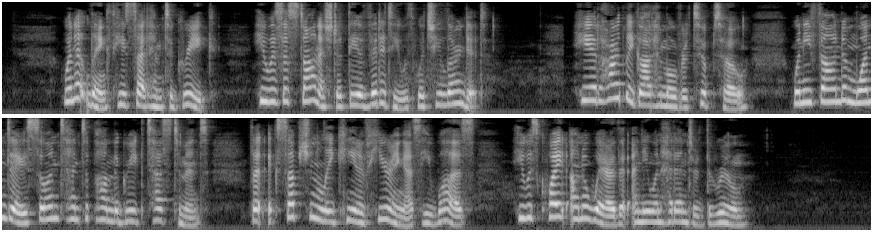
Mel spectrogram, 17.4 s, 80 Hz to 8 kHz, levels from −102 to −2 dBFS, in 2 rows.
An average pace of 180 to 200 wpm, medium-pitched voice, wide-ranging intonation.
No: average, 195 wpm; very high, 260 Hz; wide, 5.9 semitones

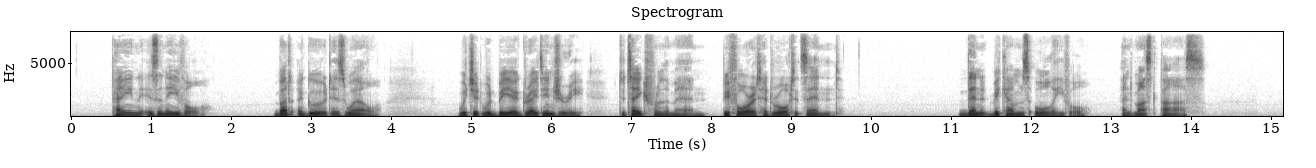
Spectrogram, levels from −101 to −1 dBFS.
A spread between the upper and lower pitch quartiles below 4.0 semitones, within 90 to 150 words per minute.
No: average, 4.7 semitones; average, 140 wpm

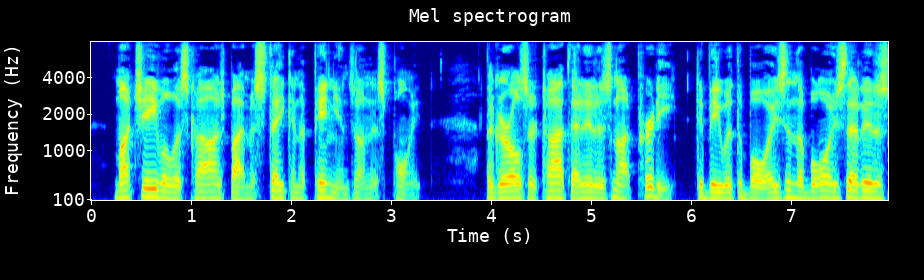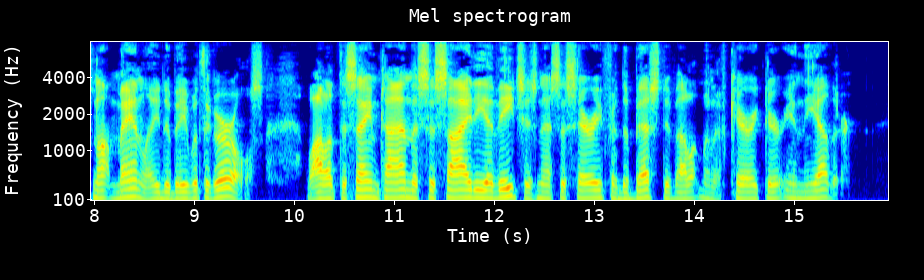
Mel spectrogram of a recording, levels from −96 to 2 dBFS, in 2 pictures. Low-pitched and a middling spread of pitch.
No: low, 130 Hz; narrow, 2.2 semitones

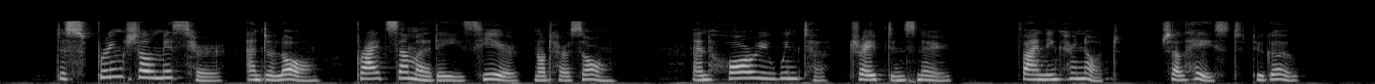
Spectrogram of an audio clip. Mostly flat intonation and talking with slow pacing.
No: wide, 5.5 semitones; slow, 130 wpm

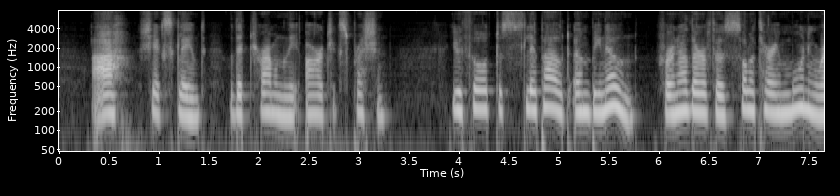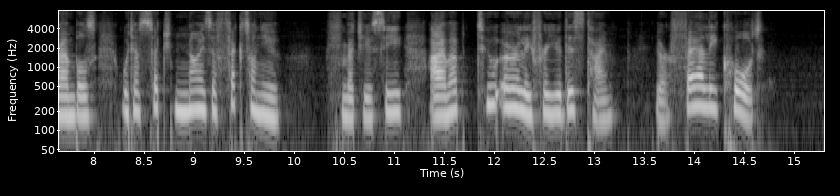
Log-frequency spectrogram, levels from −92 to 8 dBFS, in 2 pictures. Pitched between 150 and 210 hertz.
Yes: high, 190 Hz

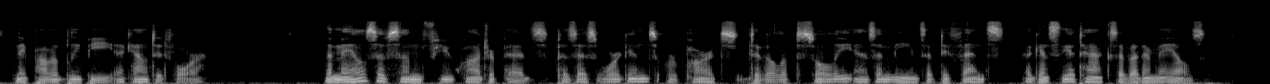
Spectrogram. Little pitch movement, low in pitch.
Yes: narrow, 2.3 semitones; low, 110 Hz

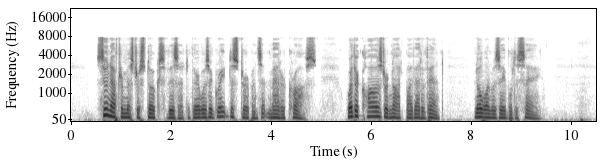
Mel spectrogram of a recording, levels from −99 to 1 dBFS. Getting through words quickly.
No: average, 150 wpm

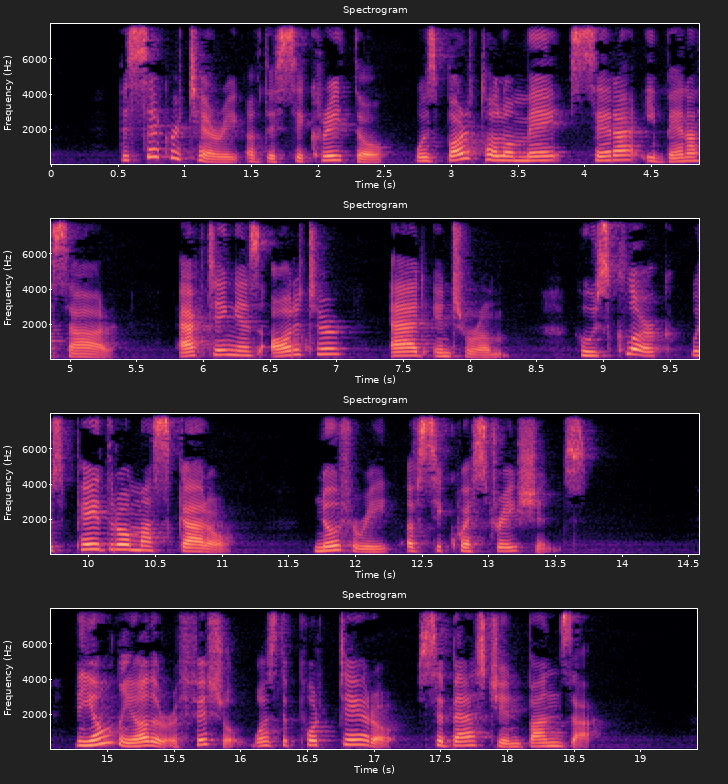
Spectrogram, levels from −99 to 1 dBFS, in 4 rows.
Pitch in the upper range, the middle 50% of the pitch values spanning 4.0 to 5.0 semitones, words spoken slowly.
Yes: high, 225 Hz; average, 4.7 semitones; slow, 100 wpm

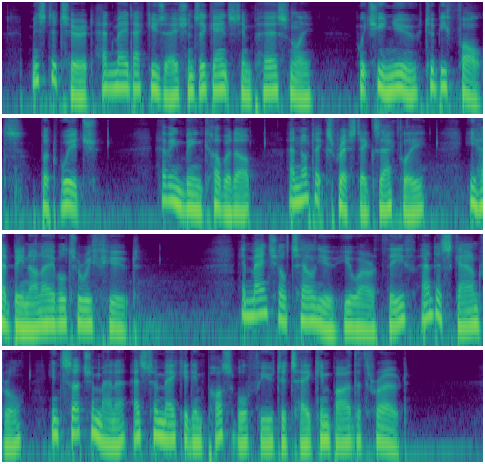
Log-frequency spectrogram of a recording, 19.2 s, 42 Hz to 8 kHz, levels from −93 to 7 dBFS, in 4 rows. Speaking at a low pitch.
Yes: low, 120 Hz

